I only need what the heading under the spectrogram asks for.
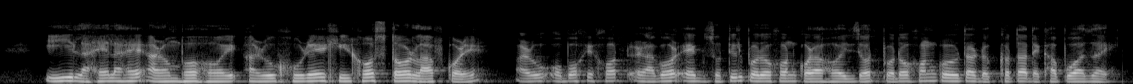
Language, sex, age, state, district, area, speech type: Assamese, male, 18-30, Assam, Sonitpur, urban, read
